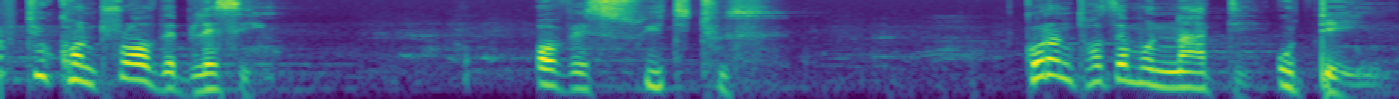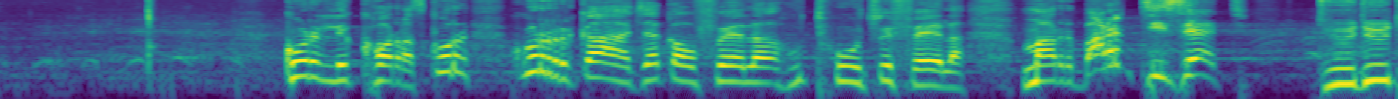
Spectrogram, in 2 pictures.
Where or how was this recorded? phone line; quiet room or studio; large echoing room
large echoing room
